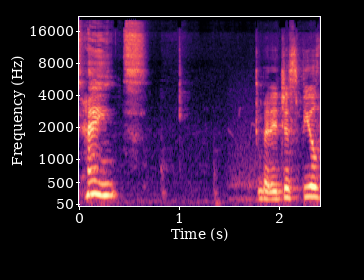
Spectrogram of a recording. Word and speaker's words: haints: I always feel like I'm saying haints wrong. No, you're saying it right. It's haints.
